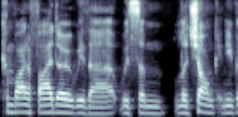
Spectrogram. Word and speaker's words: Fidough: but also we got introduced to the best thing, which is Fido, which is spelled F-I-D-O-U-G-H, which is bread roll dog, and it's the best.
